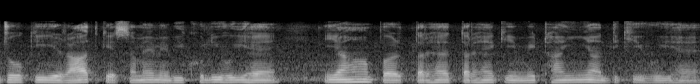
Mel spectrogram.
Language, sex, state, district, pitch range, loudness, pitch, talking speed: Hindi, male, Rajasthan, Bikaner, 95-105 Hz, -21 LUFS, 100 Hz, 155 wpm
